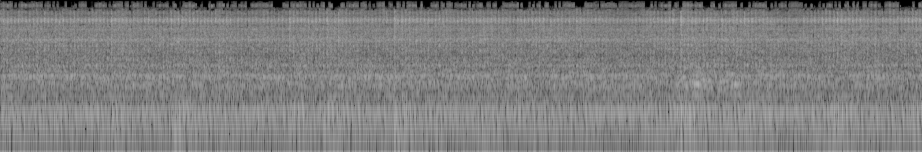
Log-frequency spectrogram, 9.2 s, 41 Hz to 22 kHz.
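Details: 1976 John Deere 300 with a binding starter, running after a hard start: a steady single-cylinder putter at constant speed with no misses or knocks; idling normally.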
